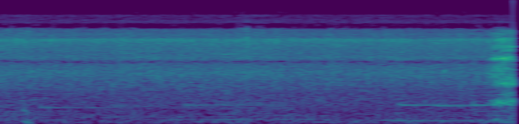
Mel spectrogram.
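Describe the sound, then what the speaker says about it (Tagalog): Steady broadband hiss of rain falling, continuous and even throughout, with a slight swell near the end. "Umuulan."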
